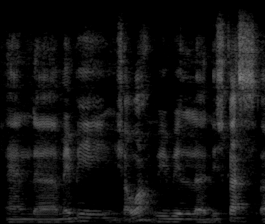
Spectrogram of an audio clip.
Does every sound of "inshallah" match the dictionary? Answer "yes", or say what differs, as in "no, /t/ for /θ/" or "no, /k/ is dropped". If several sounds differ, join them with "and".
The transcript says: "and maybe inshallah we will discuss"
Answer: no, /w/ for /l/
